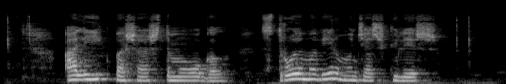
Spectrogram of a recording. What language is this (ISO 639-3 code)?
chm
